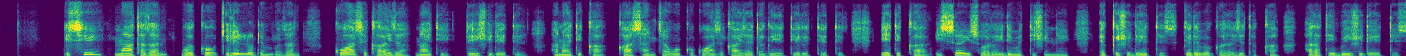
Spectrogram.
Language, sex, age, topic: Gamo, male, 25-35, government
